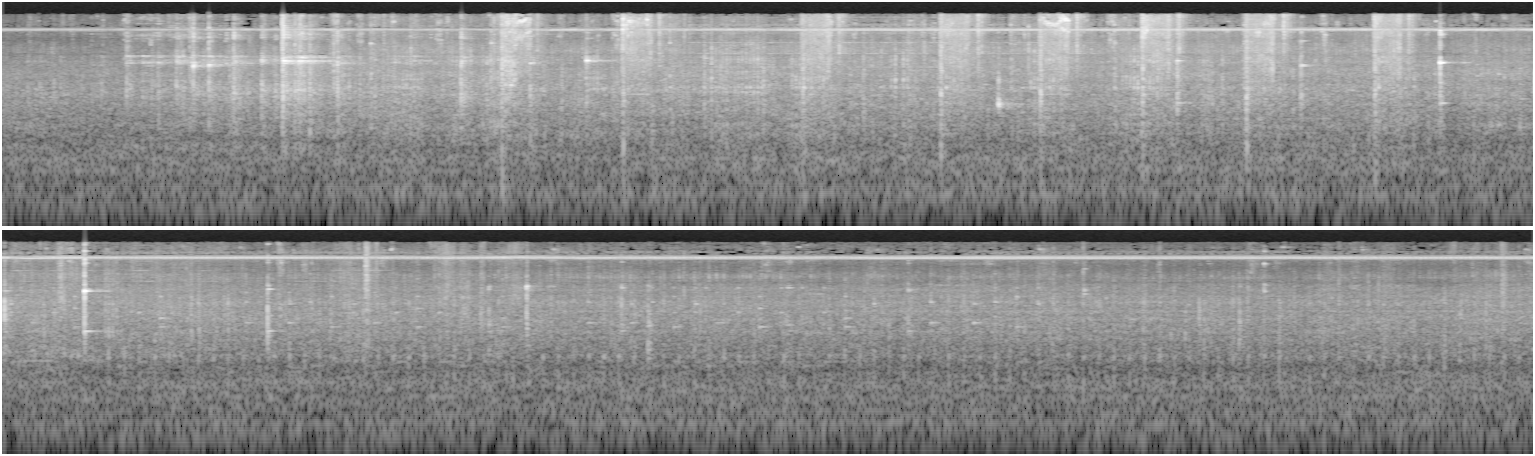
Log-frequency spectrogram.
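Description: Automatic round-bottle double-side labeling machine running steadily with a thin high whine, while frosted glass bottles clink and knock against each other and the conveyor many times in the first half, the clinks thinning out later.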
